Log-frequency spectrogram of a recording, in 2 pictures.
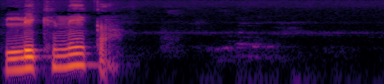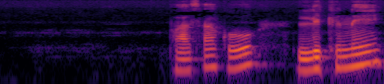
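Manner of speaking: slow, word by word, with long gaps; slow dictation. Shown as a demonstration. Teacher dictating the definition to students, slow and spaced. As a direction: dictate each word so students can write it down. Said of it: "note करते जाएंगे".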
